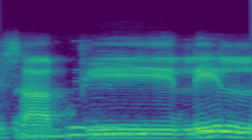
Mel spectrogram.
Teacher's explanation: Allahnya dibaca tipis karena harokat di depannya kasroh. Sabilillahi ya tidak sabilillah ya.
